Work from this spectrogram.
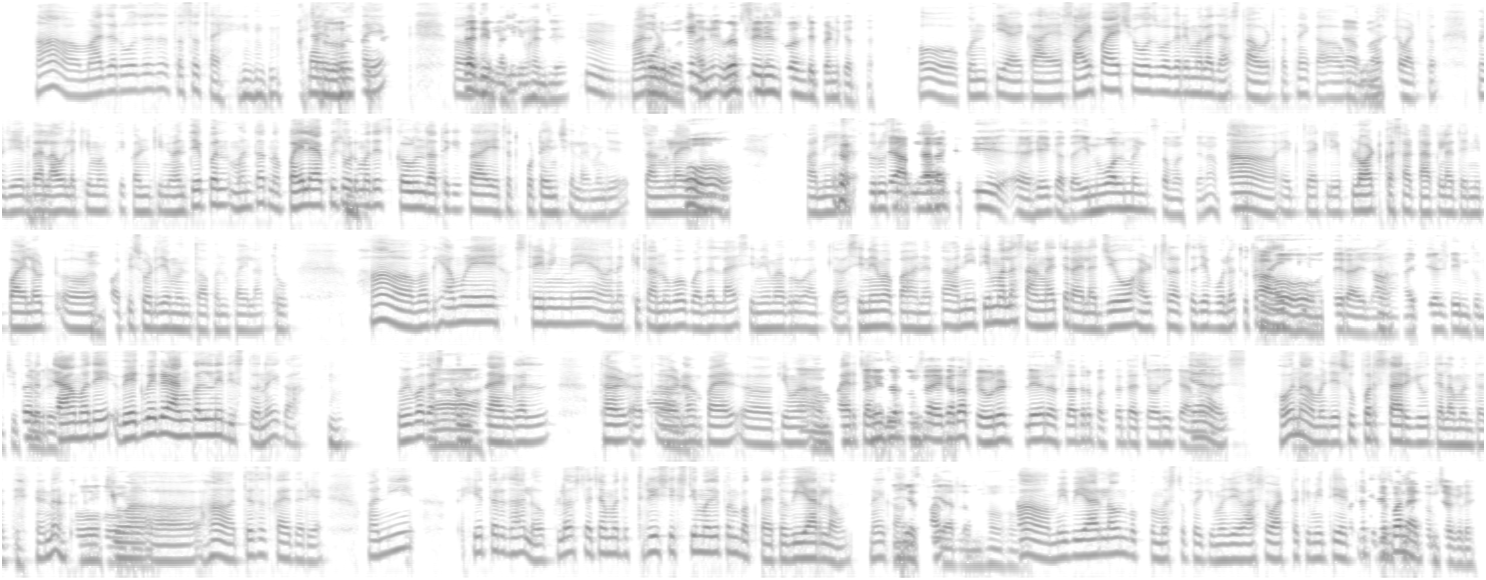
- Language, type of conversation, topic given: Marathi, podcast, स्ट्रीमिंग सेवांनी चित्रपट पाहण्याचा अनुभव कसा बदलला आहे, असे तुम्हाला वाटते?
- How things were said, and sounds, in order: laughing while speaking: "आहे. नाही. रोज नाही आहे"; laughing while speaking: "अच्छा"; in English: "वेब सीरीजवर"; tapping; in English: "साय फाय शोज"; in Hindi: "क्या बात है"; in English: "कंटिन्यू"; other background noise; in English: "एपिसोडमध्येच"; in English: "पोटेन्शियल"; throat clearing; in English: "इन्व्हॉल्वमेंट"; in English: "एक्झॅक्टली"; in English: "एपिसोड"; in English: "टीम"; in English: "फेव्हरेट"; in English: "फेव्हरेट"; laughing while speaking: "ते, हे ना"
